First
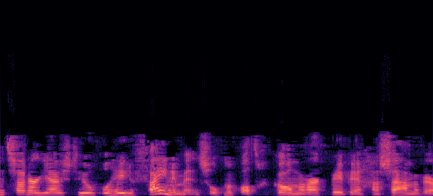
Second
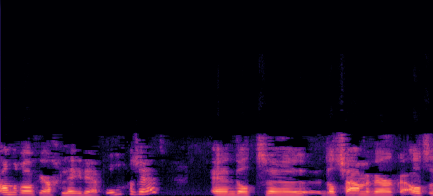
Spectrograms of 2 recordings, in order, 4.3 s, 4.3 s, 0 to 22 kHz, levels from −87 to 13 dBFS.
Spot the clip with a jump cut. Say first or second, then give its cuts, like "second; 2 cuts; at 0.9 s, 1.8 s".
second; 1 cut; at 1.9 s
